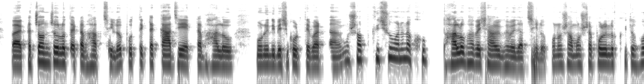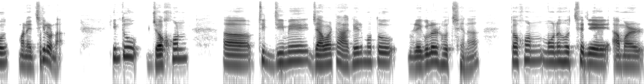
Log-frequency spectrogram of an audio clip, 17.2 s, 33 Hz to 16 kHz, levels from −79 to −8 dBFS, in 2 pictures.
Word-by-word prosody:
বা -, -, +6 dB
একটা 135 Hz, -, -2 dB
চঞ্চলতা 165 Hz, -1 st, +4 dB
একটা -, -, +2 dB
ভাব 135 Hz, -1 st, 0 dB
ছিল, 135 Hz, -2 st, -3 dB
প্রত্যেকটা 150 Hz, 0 st, -2 dB
কাজে 135 Hz, +1 st, +5 dB
একটা 135 Hz, -, -3 dB
ভালো 130 Hz, -1 st, +1 dB, 0.4 s
মনোনিবেশ 135 Hz, +1 st, 0 dB
করতে 135 Hz, -1 st, 0 dB
পারতাম। 120 Hz, 0 st, -1 dB
এবং 175 Hz, -, -8 dB
সবকিছু 200 Hz, +2 st, -2 dB
মানে 215 Hz, 0 st, 0 dB
না 200 Hz, -, +1 dB
খুব 200 Hz, -, -6 dB, 0.3 s
ভালোভাবে 155 Hz, 0 st, +4 dB
স্বাভাবিকভাবে 130 Hz, -3 st, 0 dB
যাচ্ছিল। 115 Hz, -, -3 dB
কোন 135 Hz, -, -5 dB
সমস্যা 140 Hz, +1 st, -2 dB
পরিলক্ষিত 150 Hz, +1 st, 0 dB
হো 160 Hz, -, +1 dB, 0.3 s
মানে 125 Hz, -2 st, 0 dB
ছিল 205 Hz, -, +1 dB
না। -, -, -7 dB, 0.7 s
কিন্তু 220 Hz, +3 st, 0 dB, 0.4 s
যখন 215 Hz, +10 st, +5 dB, 0.6 s
আ -, -, +6 dB, 0.4 s
ঠিক 185 Hz, -, -3 dB
জিমে 170 Hz, +3 st, 0 dB, 0.2 s
যাওয়াটা 145 Hz, +2 st, +4 dB
আগের 155 Hz, +5 st, -1 dB
মতো 170 Hz, 0 st, -3 dB, 0.5 s
রেগুলার 145 Hz, +7 st, +3 dB
হচ্ছে 140 Hz, -1 st, -5 dB
না। 125 Hz, -, -8 dB, 0.5 s
তখন 170 Hz, +4 st, 0 dB, 0.2 s
মনে 170 Hz, 0 st, 0 dB
হচ্ছে 170 Hz, +1 st, -2 dB
যে 150 Hz, -, +7 dB, 0.3 s
আমার 130 Hz, 0 st, +1 dB
150 Hz, 155 wpm, -24 LUFS, 135-170 Hz, 0.7 s, যে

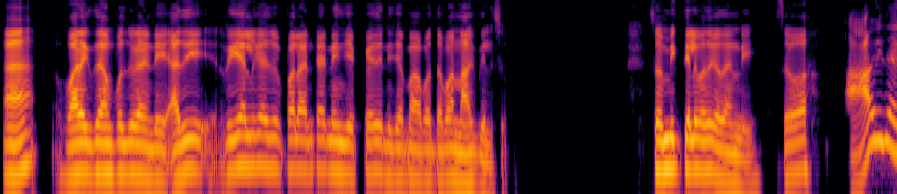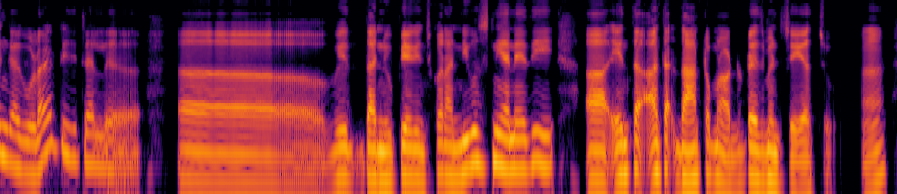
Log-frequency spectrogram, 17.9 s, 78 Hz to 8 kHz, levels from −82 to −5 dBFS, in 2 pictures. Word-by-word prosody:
ఆహ్, 150 Hz, +6 st, +6 dB, 0.4 s
for 130 Hz, +2 st, +8 dB
example 130 Hz, 0 st, +3 dB
చూడండి, 120 Hz, -3 st, +3 dB
అది 140 Hz, +5 st, +4 dB, 0.4 s
రియల్‌గా 160 Hz, +1 st, +3 dB
చెప్పాలంటే 145 Hz, 0 st, -1 dB
నేను 135 Hz, -1 st, +1 dB
చెప్పేది 130 Hz, +2 st, -2 dB
నిజమా? 120 Hz, -1 st, -2 dB
అబద్దమా? 115 Hz, 0 st, -2 dB
అని 110 Hz, -, 0 dB
నాకు 105 Hz, +1 st, +1 dB
తెలుసు. 85 Hz, -1 st, -10 dB, 1.5 s
సో, -, -, +3 dB
మీకు 145 Hz, -1 st, +3 dB
తెలవదు 145 Hz, -1 st, +5 dB
కదండీ! 105 Hz, -6 st, 0 dB, 0.3 s
సో, 125 Hz, -, -3 dB, 0.7 s
ఆ -, -, +3 dB
విధంగా 220 Hz, -, 0 dB
కూడా 130 Hz, +6 st, -1 dB, 0.2 s
డిజిటల్ 185 Hz, -, -5 dB, 0.8 s
ఆహ్, 105 Hz, -2 st, -3 dB, 0.2 s
విద్ 120 Hz, -1 st, -1 dB
దాన్ని 115 Hz, -1 st, +3 dB
ఉపయోగించుకొని 115 Hz, +2 st, 0 dB
ఆ -, -, 0 dB
న్యూస్‌‌ని 165 Hz, +2 st, +1 dB
అనేది 145 Hz, +4 st, 0 dB, 0.5 s
ఆ -, -, +3 dB, 0.3 s
ఎంత 130 Hz, 0 st, -1 dB, 0.2 s
అంత 130 Hz, -, +2 dB, 0.2 s
దాంట్లో 115 Hz, +3 st, +2 dB
మనం 115 Hz, -, +1 dB
అడ్వర్‌టై‌స్‌మెంట్స్ 110 Hz, +1 st, 0 dB
చేయొచ్చు. 90 Hz, -3 st, -2 dB, 0.4 s
ఆహ్, 110 Hz, +6 st, -3 dB
125 Hz, 125 wpm, -25 LUFS, 110-145 Hz, 1.5 s, for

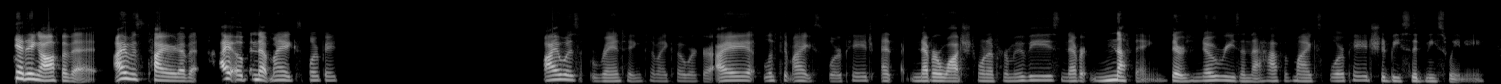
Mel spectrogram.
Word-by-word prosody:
Getting 250 Hz, -6 st, +9 dB
off 180 Hz, +1 st, +8 dB
of 170 Hz, -3 st, -1 dB
it. 325 Hz, -, -3 dB, 0.2 s
I 270 Hz, -, +9 dB
was 245 Hz, -3 st, +1 dB
tired 185 Hz, -7 st, +5 dB
of 165 Hz, -1 st, 0 dB
it, -, -, -5 dB, 0.2 s
I -, -, +9 dB
opened 215 Hz, +1 st, +1 dB
up -, -, +4 dB
my 200 Hz, +1 st, 0 dB
Explorer 195 Hz, 0 st, -5 dB
pa 185 Hz, -1 st, -10 dB, 2.1 s
I 200 Hz, +3 st, +6 dB
was 220 Hz, -2 st, -1 dB
ranting 155 Hz, 0 st, -10 dB
to 165 Hz, -, -22 dB
my 150 Hz, -1 st, -17 dB
coworker. 150 Hz, -1 st, -14 dB
I 180 Hz, +1 st, +1 dB
looked 180 Hz, +1 st, -11 dB
at -, -, -11 dB
my 170 Hz, +1 st, -4 dB
Explorer 145 Hz, -2 st, -13 dB
page 180 Hz, +1 st, -14 dB
and 165 Hz, 0 st, -7 dB, 0.2 s
never 165 Hz, 0 st, 0 dB
watched 155 Hz, +1 st, -1 dB
one 165 Hz, -2 st, -7 dB
of 155 Hz, -, -8 dB
her 165 Hz, -, -14 dB
movies, 190 Hz, +4 st, -8 dB
never 165 Hz, -1 st, -6 dB
nothing. 180 Hz, 0 st, -1 dB
There's 160 Hz, -2 st, 0 dB
no 175 Hz, +2 st, -4 dB
reason 170 Hz, -6 st, -7 dB
that 135 Hz, -, -8 dB
half 165 Hz, 0 st, -8 dB
of 160 Hz, -, -20 dB
my 155 Hz, -2 st, -6 dB
Explorer 165 Hz, +2 st, -10 dB
page 190 Hz, +1 st, -12 dB
should 175 Hz, -, -8 dB
be 165 Hz, -1 st, -7 dB
Sydney 150 Hz, -1 st, -8 dB
Sweeney, 145 Hz, -, -15 dB
170 Hz, 195 wpm, -23 LUFS, 160-190 Hz, 2.1 s, Getting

